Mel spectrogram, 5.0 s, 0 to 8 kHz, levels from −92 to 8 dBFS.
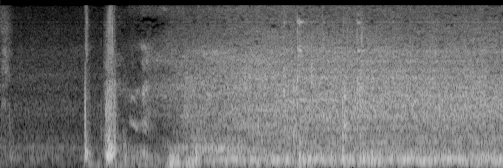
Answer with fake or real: fake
